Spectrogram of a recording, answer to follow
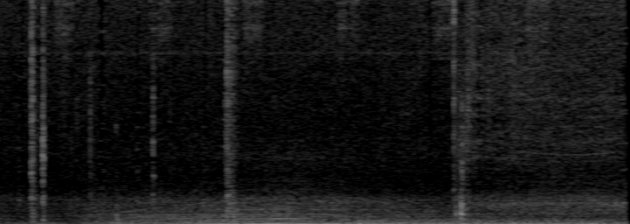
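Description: Car driving, heard from inside the cabin through a dashcam microphone: steady engine and road rumble, with a few sharp clicks, the loudest about four and a half seconds in.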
